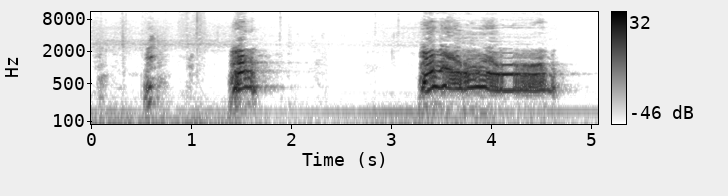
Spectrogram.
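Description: A Treeing Walker Coonhound gives two short barks, then a long drawn-out baying bark, inviting play.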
